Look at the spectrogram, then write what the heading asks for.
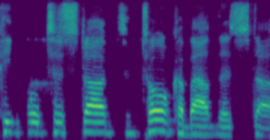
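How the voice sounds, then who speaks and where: A man talks in a high voice. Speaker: rehab center director. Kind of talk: live-stream Q&A. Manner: shaky voice.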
